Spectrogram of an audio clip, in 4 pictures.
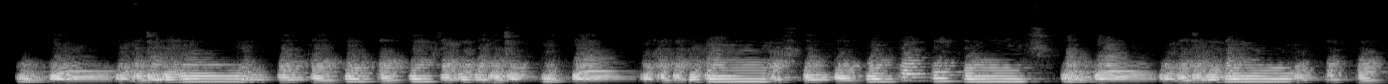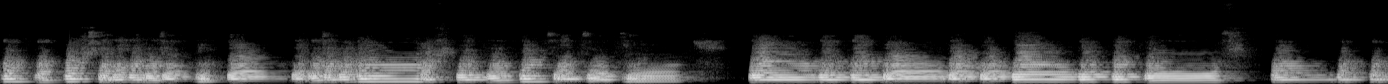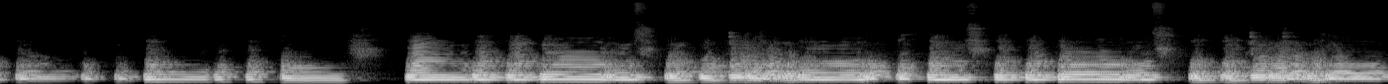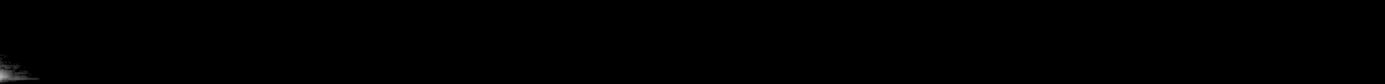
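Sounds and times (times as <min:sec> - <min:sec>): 
tuba: 0:00.0 - 0:42.1.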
